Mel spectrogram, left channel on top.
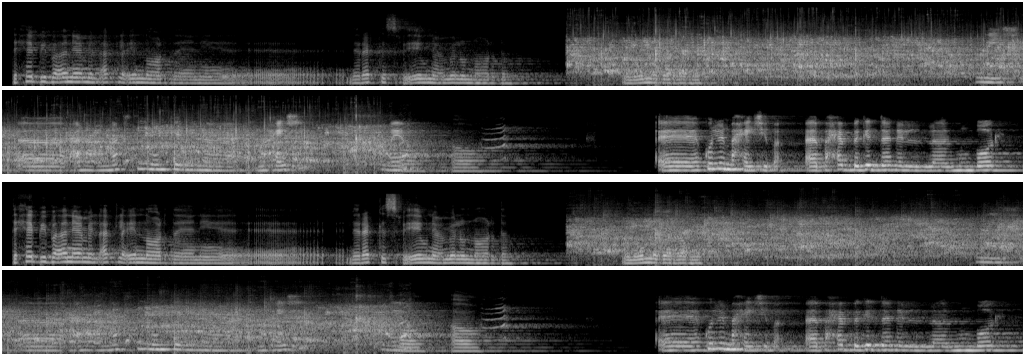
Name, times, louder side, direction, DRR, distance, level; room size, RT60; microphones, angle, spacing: voice 1, 0.1-5.1 6.2-7.0 14.1-15.0, right 3 dB, 50° right, 10 dB, 0.8 m, -27 dB
sound 1, 5.6-14.0, left 2 dB, 35° left, 2.7 m, -24 dB
Crying sobbing, 8.1-8.4 9.0-9.1 10.1-12.3 13.5-14.3 15.0-15.3, right 2 dB, 15° right, 1.4 m, -33 dB
voice 2, 9.7-13.3 14.0-14.3 16.8-20.2, left 3 dB, 65° left, 11 dB, 1.0 m, -22 dB
23.0 x 21.0 x 7.3 m, 2.2 s
head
